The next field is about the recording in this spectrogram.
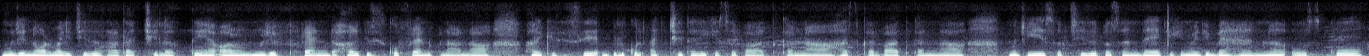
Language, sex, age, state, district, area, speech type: Urdu, female, 18-30, Uttar Pradesh, Gautam Buddha Nagar, urban, spontaneous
